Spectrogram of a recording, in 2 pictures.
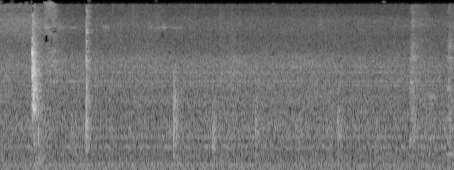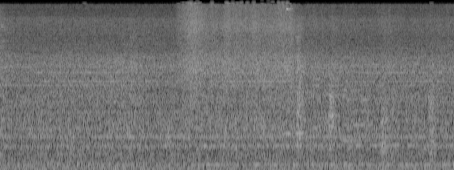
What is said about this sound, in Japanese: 電車を前に出します。気をつけてください。前に出します。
